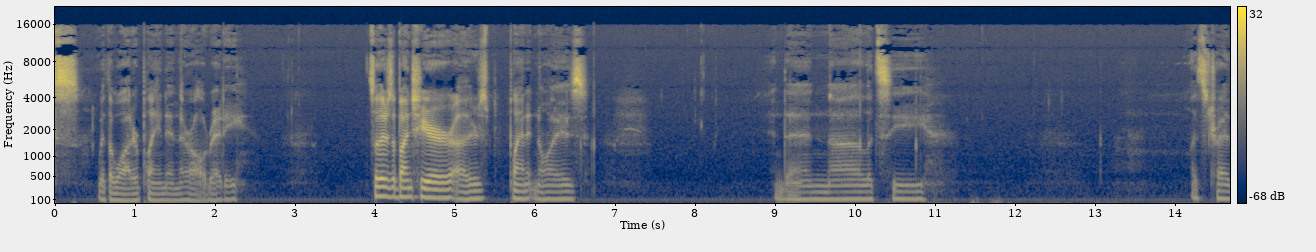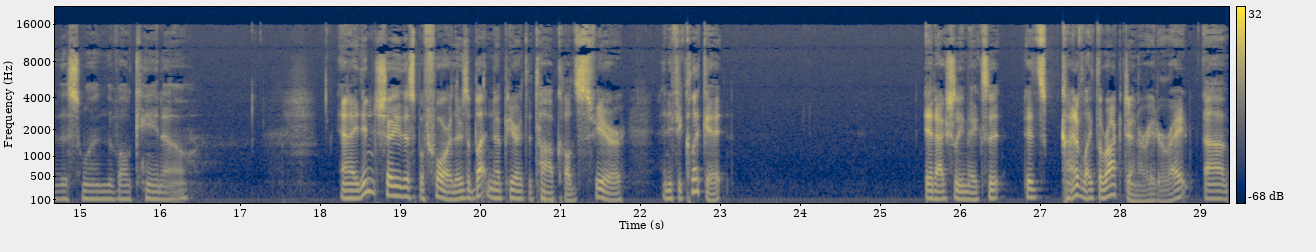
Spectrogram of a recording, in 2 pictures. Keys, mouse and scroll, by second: 4.8 click, 25.0-27.6 drag.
